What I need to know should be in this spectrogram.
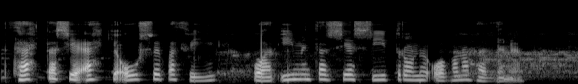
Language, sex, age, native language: Icelandic, female, 40-49, Icelandic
